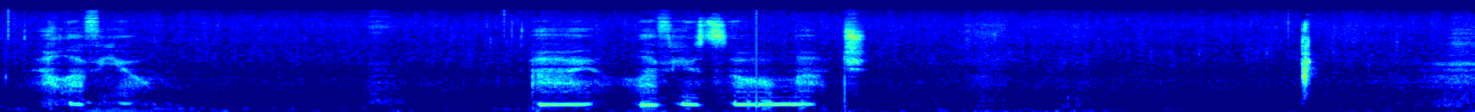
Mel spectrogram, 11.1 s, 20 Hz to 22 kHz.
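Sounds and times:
mouth click: 0:09.8 - 0:10.0.

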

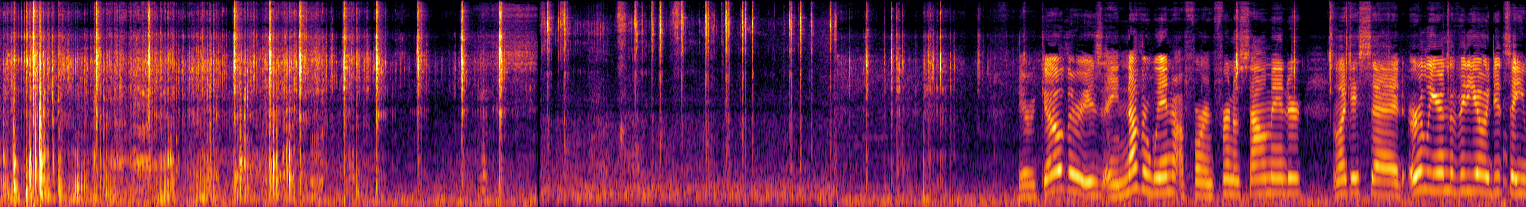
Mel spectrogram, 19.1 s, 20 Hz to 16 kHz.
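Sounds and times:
spinning tops whirring and scraping: 0:00.0 - 0:12.7.

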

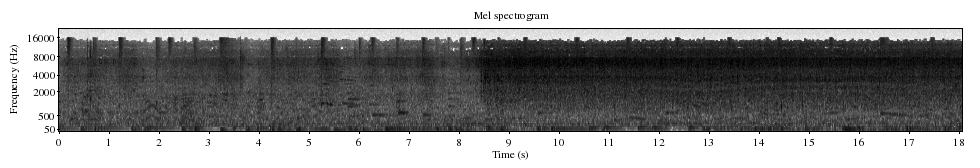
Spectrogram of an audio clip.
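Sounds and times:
background music with deep bass: 0:00.0 - 0:18.0
crowd chatter: 0:00.0 - 0:18.0
fountain water splashing: 0:00.0 - 0:18.0.

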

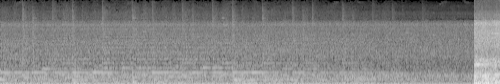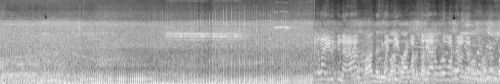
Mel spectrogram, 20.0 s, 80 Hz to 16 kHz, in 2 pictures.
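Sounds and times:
engines revving in passing traffic: 0:08.4 - 0:16.4
vehicle horn: 0:13.1 - 0:17.0, 0:17.7 - 0:20.0.

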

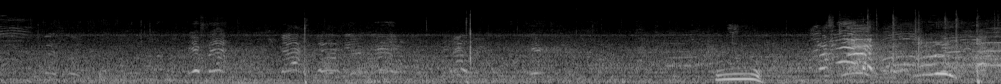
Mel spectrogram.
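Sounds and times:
distant voices calling out: 0:00.0 - 0:09.7
outdoor background noise: 0:00.0 - 0:10.0.

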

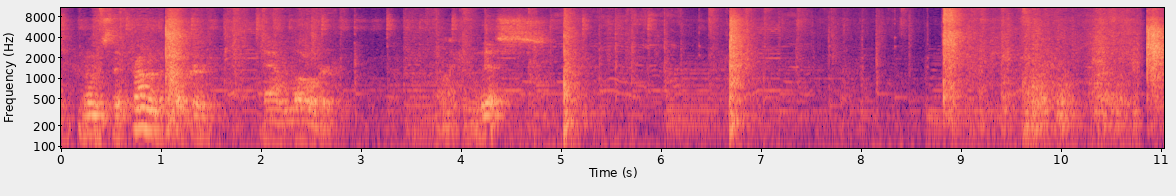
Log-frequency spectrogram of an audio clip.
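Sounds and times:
background music: 0:00.0 - 0:11.0
reflector sheet rustling: 0:08.9 - 0:10.9.

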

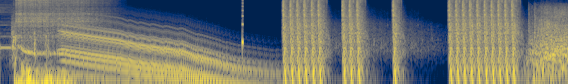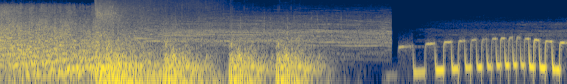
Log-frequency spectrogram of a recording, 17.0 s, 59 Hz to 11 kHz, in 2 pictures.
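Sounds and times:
falling whine: 0:00.0 - 0:04.2
machine-gun fire: 0:04.2 - 0:08.6.

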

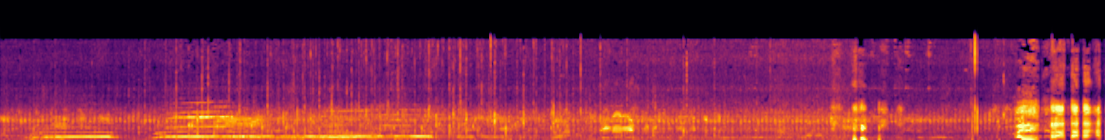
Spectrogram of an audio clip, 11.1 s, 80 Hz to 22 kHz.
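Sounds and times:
diesel engine idling: 0:00.0 - 0:11.0
people talking: 0:04.6 - 0:09.9
person laughing: 0:08.3 - 0:09.0, 0:10.1 - 0:11.0.

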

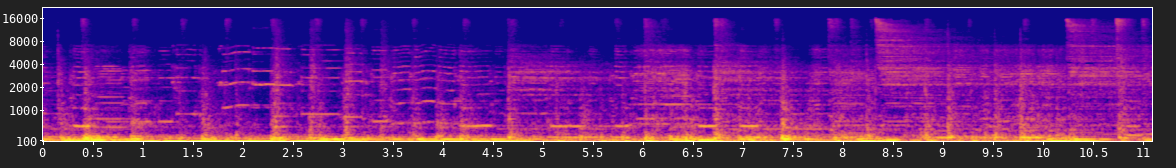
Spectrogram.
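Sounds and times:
drum kit with cymbal hits: 0:00.0 - 0:11.0
electric bass: 0:00.0 - 0:11.0
electric guitar: 0:00.0 - 0:11.0.

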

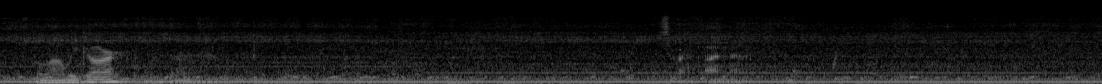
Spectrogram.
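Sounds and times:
aquarium pumps and filters droning: 0:00.0 - 0:11.0.

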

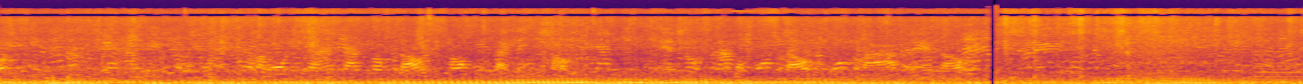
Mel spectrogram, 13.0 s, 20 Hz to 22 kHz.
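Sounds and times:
people talking: 0:00.0 - 0:13.0.

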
